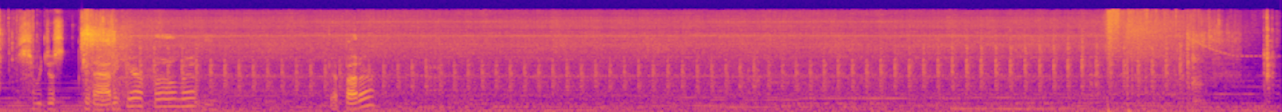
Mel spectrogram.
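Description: A laser cutter buzzes with a fast, steady pulsing.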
